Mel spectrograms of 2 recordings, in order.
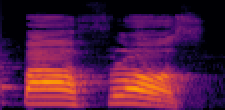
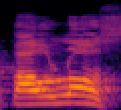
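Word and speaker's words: Παῦλος: artinya apa ini bacanya bacanya bukan Paulus bacanya pavlos udah dibaca F jadi dalam bahasa Yunani ini bukan paulos ya tapi pavlos ya Paulus ya Icha Oh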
